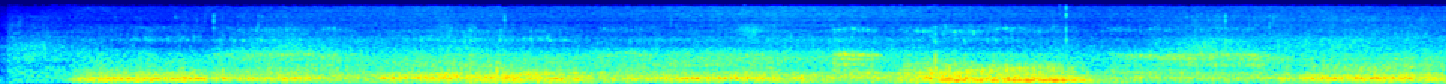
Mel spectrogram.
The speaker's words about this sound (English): I have a recording of a wolverine growling that I just want to share, just to give people an idea of like what wolverines are actually like in real life.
